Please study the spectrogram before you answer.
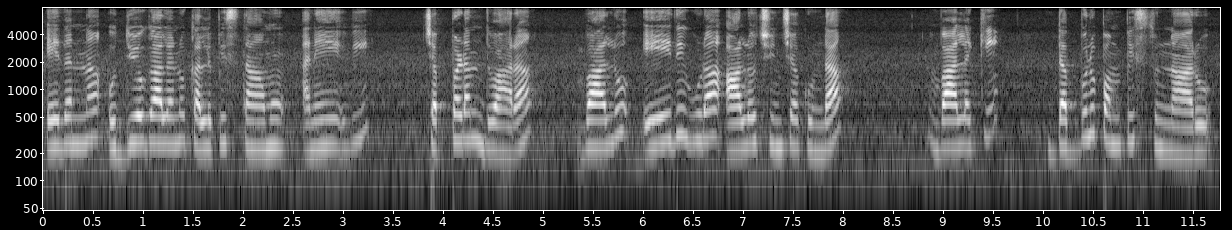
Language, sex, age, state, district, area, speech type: Telugu, female, 18-30, Telangana, Medak, rural, spontaneous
